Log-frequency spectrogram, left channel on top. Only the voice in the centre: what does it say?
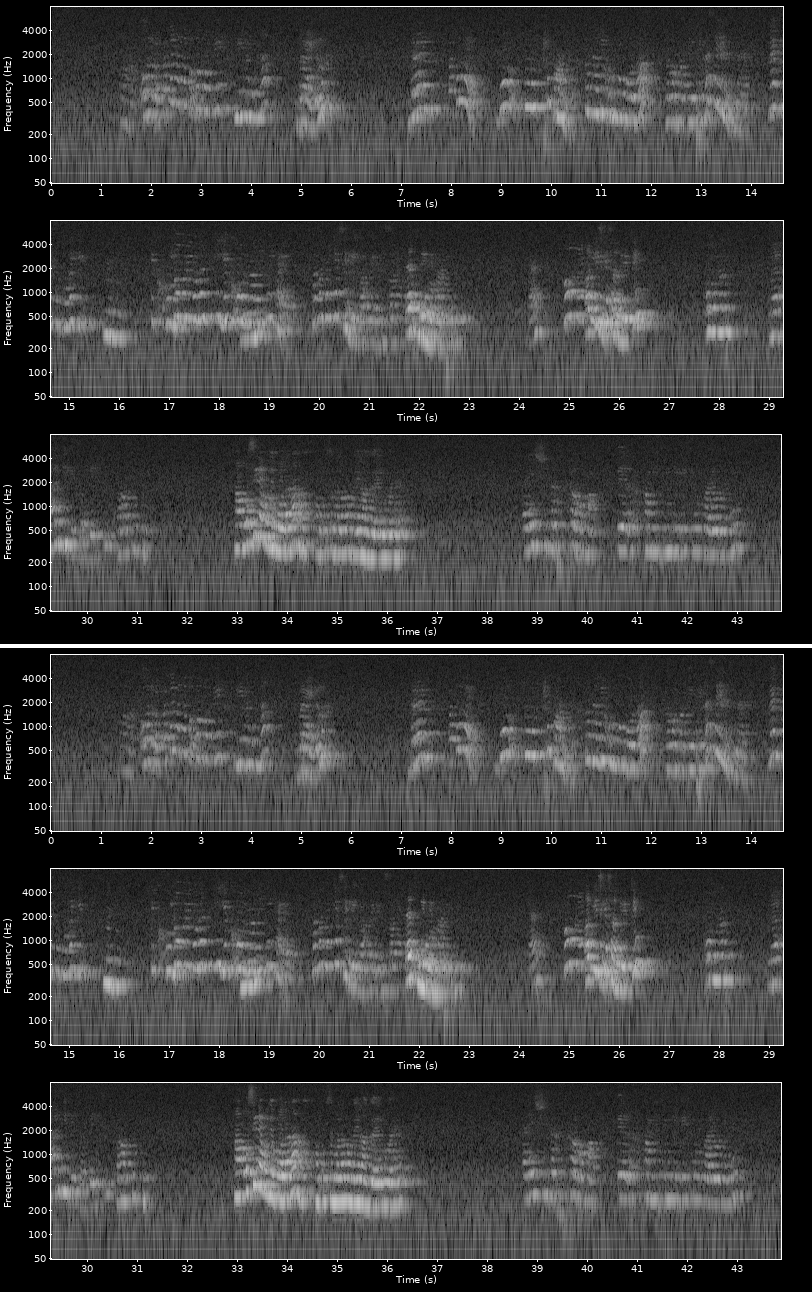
ہاں اور پتا ہے مطلب وہاں پہ یہ جو ہے نا برائڈل برائڈل پتا ہے وہ سوٹ تھے بند تو میں نے ان کو بولا جو وہاں پہ تھے نا سیلس مین میں نے ان کو بولا یہ
یہ کھولو گے بولا نہیں یہ کھولنا
نہیں ہے مطلب وہ کیسے لے گا پھر انسان مطلب
جب
کھولنا
نہیں ہے ہاں ایسے
ہی
کولنا میں عربی کے ساتھ گئی تھی
ارے شکست تھا وہاں پھر ہم نے جم کے لیے شوز لائے اور میں نے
